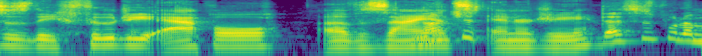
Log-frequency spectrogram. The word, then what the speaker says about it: Xyience: It actually says on the back, it's pronounced Science. It's spelled Xyience.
